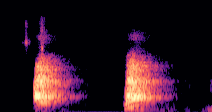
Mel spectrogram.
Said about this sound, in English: Dogs, they're attacking.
